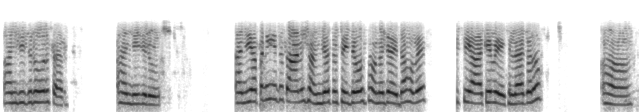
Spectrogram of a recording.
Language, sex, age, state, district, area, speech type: Punjabi, female, 18-30, Punjab, Firozpur, urban, conversation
